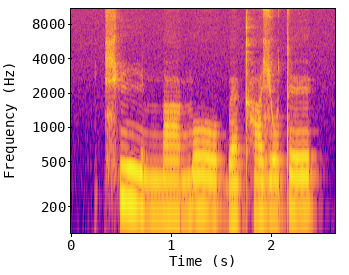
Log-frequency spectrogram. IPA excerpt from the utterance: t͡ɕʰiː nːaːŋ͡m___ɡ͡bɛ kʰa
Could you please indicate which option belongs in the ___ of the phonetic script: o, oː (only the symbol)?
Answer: oː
